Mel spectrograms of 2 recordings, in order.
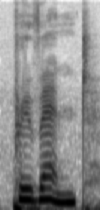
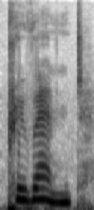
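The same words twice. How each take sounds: The two takes are said the same way.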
